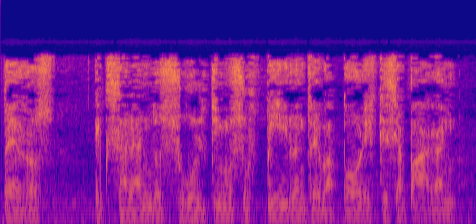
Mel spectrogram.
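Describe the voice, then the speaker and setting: Low-voiced, grave radio drama narrator. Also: male voice, level tone, unhurried. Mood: ominous. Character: grave male narrator of a science-fiction catastrophe. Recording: loud music under the voice.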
